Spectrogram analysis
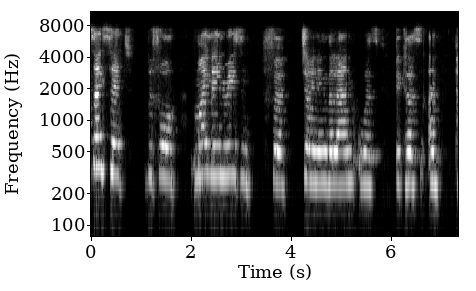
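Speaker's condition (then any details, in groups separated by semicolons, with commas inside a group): Cerebral palsy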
